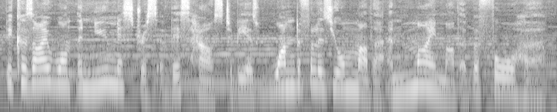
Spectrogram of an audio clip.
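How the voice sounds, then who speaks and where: A woman's voice: mid-range voice, expressive, a little fast, natural voice. A woman voicing a proud, scheming older aristocratic grandmother in a storybook, formal and assured. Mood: firm. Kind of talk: period storybook dialogue. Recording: music behind the voice.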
